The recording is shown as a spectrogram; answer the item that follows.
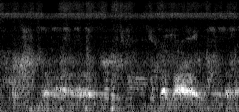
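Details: Spotted dove with soft, hollow cooing: a quieter drawn-out phrase first, then a louder, clear coo near the end, over light ambient noise.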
